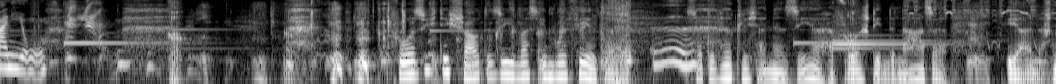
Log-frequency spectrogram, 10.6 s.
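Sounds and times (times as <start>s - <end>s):
speech: 0.0s - 10.5s
piglet grunting: 0.7s - 7.1s, 9.4s - 10.5s.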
